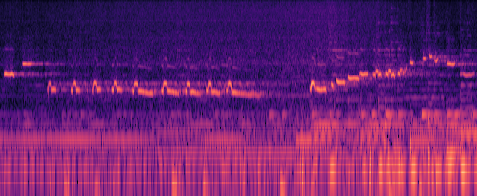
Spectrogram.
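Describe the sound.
A man whistles a lively melody, short repeated notes at first, then rising trills and runs, clear over a full musical accompaniment.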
